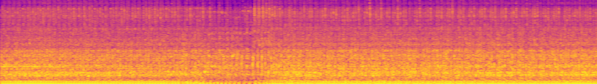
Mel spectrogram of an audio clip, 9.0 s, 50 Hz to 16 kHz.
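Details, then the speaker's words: Old 16 horsepower Briggs and Stratton opposed twin on a vintage riding mower with modified choke cable: steady low twin-cylinder burble with an even beat, one brief dip midway then back to smooth strong idle; healthy engine. "This is one of my favorite engines that Briggs and Stratton ever built. They run really smooth and they have a lot of power."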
